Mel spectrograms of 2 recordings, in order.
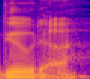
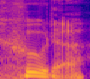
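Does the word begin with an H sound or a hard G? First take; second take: hard G; H sound. First: The word begins with a hard G sound. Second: The word begins with a breathy H-like sound. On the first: The speaker calls it wrong. "mispronouncing the Dutch language completely wrong" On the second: The speaker calls it right. "It's Huda"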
